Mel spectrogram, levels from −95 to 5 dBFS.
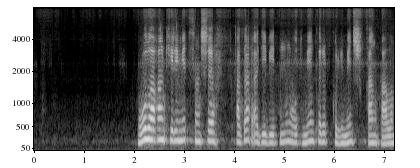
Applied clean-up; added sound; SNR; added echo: neural separator model SepFormer DNS4.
